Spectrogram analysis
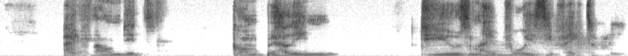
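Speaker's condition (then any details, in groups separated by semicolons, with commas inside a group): Total laryngectomy; no natural voice, earlier Stephen Hawking-like voice, prior huskier voice, spasmodic dysphonia diagnosed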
